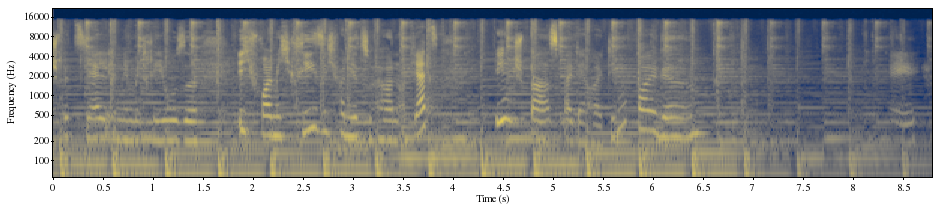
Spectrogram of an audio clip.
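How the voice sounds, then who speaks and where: A woman hosting a podcast in a casual, chatty, informal way with effusive wording. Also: fairly high pitch. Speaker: podcast host and personal development coach. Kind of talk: casual podcast interview talk.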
